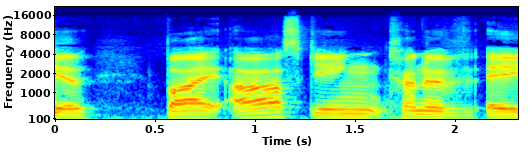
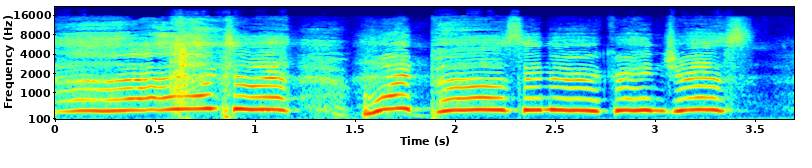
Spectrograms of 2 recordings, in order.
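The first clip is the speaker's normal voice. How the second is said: put-on falsetto voice; 4 dB louder than usual. In a game of doing a hard voice, answering what they wear, in falsetto. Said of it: "Get into your falsetto".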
